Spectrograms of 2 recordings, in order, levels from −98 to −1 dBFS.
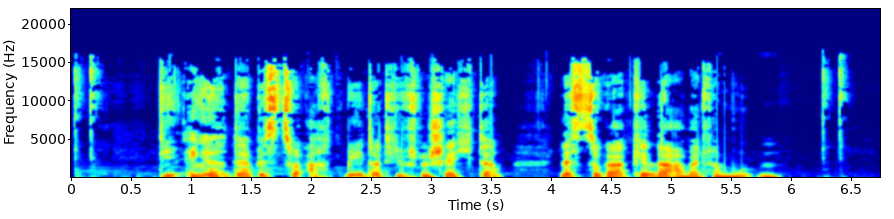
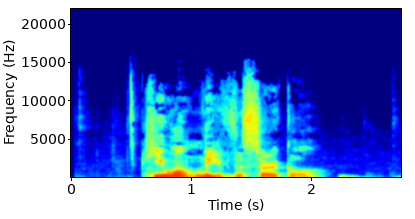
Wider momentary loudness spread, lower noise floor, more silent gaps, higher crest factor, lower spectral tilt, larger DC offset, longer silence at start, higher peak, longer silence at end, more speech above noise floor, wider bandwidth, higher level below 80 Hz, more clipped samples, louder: first, 19 LU vs 15 LU; first, -63 dBFS vs -50 dBFS; neither; about the same, 20 dB vs 20 dB; second, -3.5 dB/octave vs -5.5 dB/octave; neither; second, 0 s vs 0.6 s; about the same, -2 dBFS vs -2 dBFS; second, 0.3 s vs 0.45 s; first, 42 dB vs 29 dB; first, 16.5 kHz vs 14 kHz; second, -62 dBFS vs -52 dBFS; neither; about the same, -20 LUFS vs -21 LUFS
